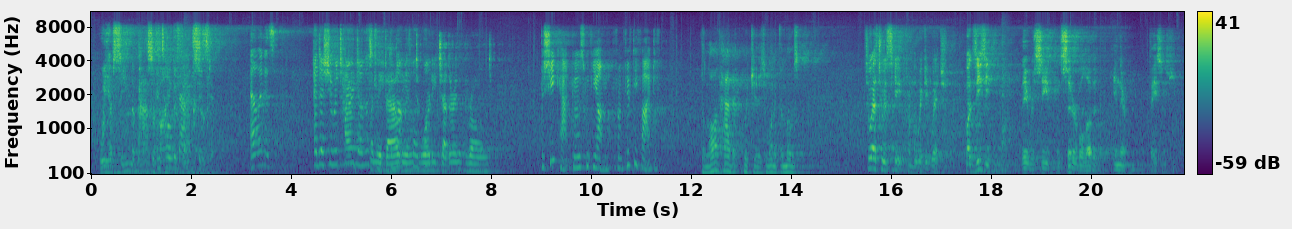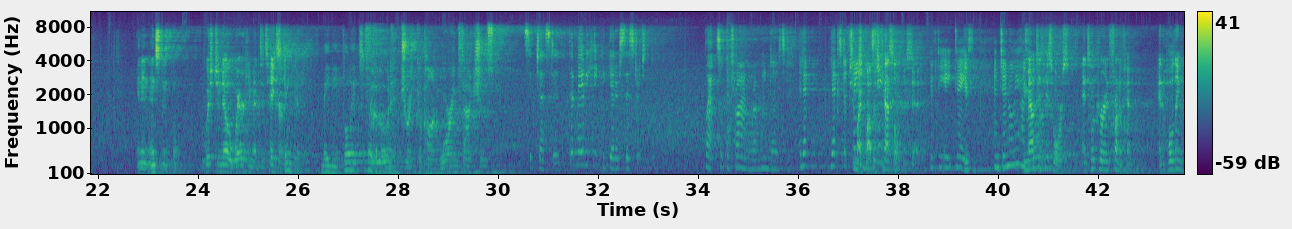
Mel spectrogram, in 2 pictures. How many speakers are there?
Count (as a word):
eight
